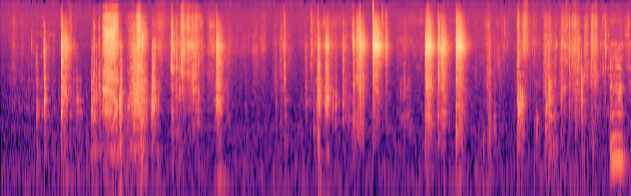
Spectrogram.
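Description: Card paper for a Christmas card is trimmed on a paper cutter, giving a run of close, crisp scraping and slicing strokes in uneven bursts, with a voice talking over them.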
